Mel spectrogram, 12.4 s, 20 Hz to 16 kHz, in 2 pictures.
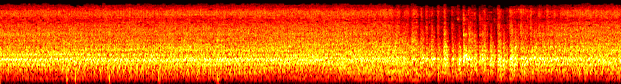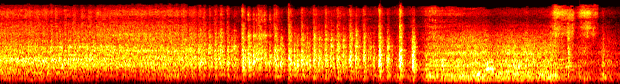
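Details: Nissan Cefiro VQ20 engine running with a harsh mechanical clatter over the idle plus a few sharp clicks; internal engine knock judged beyond repair, engine should be replaced.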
